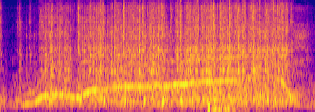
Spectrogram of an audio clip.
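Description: A sewing machine runs at a steady, fast whir for free motion doodling, holding its speed almost the whole time, with a rising pitch at the start and a brief knock near the end.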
